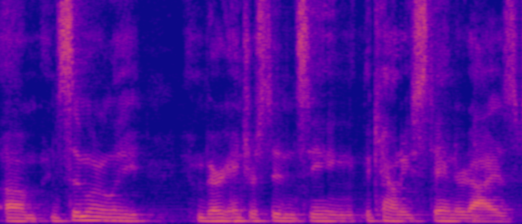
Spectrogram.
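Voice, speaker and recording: Speaking very fast in a flat monotone, a man holds a medium pitch. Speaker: college student and volunteer firefighter. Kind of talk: public comment at meeting. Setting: public board meeting. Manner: hesitant, many fillers.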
